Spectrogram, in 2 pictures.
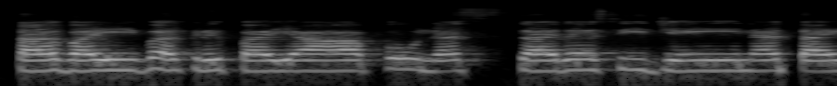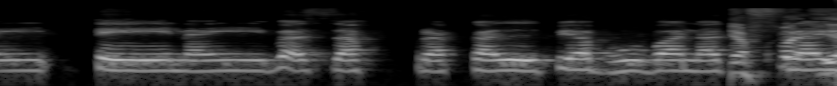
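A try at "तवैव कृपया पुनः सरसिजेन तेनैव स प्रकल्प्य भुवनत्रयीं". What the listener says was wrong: ఎఫ్ వినిపించిందే, ఎఫ్ వినిపించేసింది.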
